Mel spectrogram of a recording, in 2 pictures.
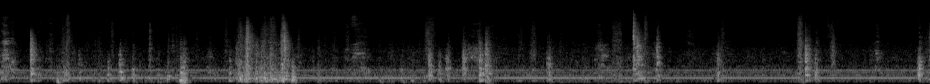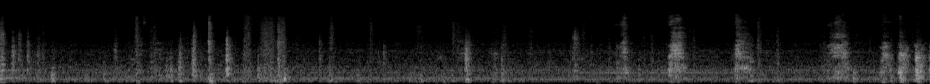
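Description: Handling noise inside a wooden cupboard: rustling, clicks and knocks as a thick black line is worked along the back of the shelf. Underneath runs a steady hum that drops slightly in pitch about nine seconds in.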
